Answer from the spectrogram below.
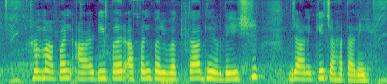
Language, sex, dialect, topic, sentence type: Bhojpuri, female, Northern, banking, statement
